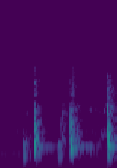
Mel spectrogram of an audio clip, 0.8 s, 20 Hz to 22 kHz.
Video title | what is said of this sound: Cooking with Violet Vixen episode 338 carrot and herb damper | tap it and it should sound hollow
